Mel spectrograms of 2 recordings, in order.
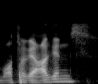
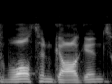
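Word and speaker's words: Walton Goggins: I suggest it Walter um what's his name Walter Goggins yeah I I want I don't want to say his name wrong because he he killed it so I'm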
